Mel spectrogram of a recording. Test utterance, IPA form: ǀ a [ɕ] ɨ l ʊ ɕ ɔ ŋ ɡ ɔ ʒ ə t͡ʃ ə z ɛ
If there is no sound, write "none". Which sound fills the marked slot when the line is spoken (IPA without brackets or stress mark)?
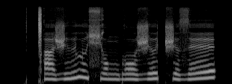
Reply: ʒ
